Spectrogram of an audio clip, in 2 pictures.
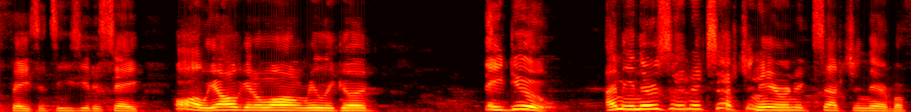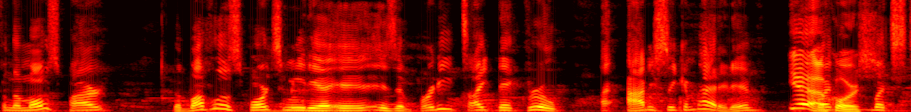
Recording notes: For some wings, beer and a conversation taped at Belt Line Brewery and Kitchen in downtown Buffalo.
